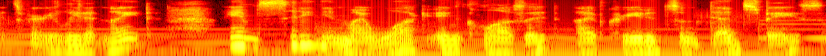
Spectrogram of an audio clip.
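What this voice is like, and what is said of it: Whispering. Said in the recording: “I am literally whispering. That's how powerful this mic is. I am literally whispering.”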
